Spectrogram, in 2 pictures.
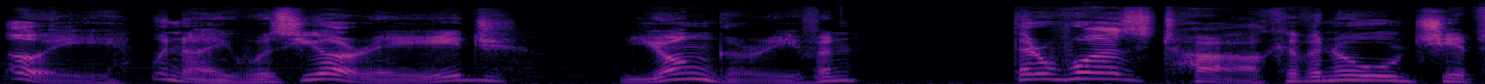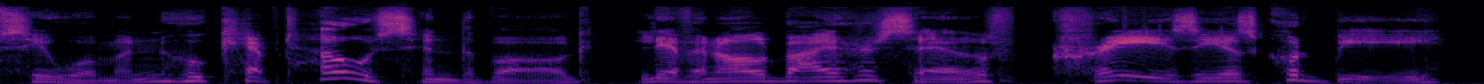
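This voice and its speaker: A woman's voice: deep voice, sing-song, unhurried, sharp tone, dry recording, faint music behind, heavily acted. An actress playing a blunt, cryptic old Irish village woman in a video game, with a folksy, portentous way of telling things. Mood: warning, scornful. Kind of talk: video game character dialogue.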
